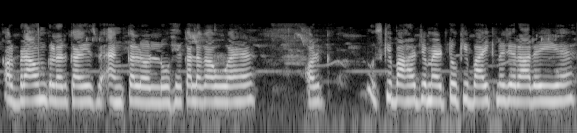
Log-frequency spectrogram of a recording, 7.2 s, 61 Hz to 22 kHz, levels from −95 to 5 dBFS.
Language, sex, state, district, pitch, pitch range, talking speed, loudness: Hindi, female, Chandigarh, Chandigarh, 255 Hz, 245-265 Hz, 185 wpm, -15 LUFS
